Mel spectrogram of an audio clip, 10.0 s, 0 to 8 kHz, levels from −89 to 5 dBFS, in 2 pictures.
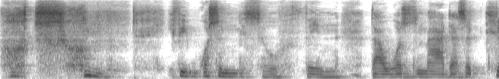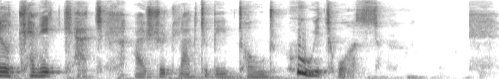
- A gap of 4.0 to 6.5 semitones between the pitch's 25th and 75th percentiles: Yes, average, 5.0 semitones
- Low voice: Yes, low, 110 Hz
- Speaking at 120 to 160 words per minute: Yes, average, 140 wpm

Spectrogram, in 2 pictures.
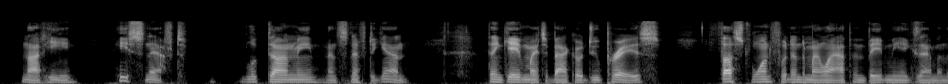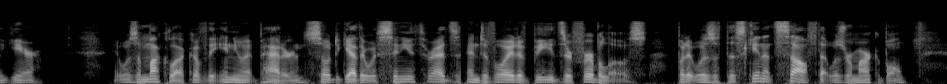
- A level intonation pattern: Yes, narrow, 2.2 semitones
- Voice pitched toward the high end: No, low, 105 Hz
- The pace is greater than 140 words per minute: Yes, average, 175 wpm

